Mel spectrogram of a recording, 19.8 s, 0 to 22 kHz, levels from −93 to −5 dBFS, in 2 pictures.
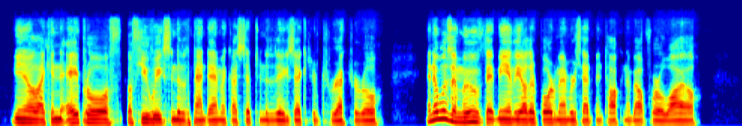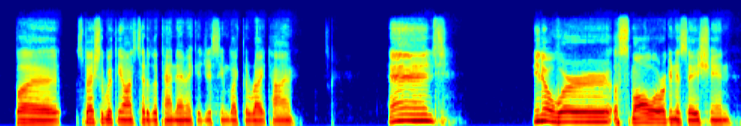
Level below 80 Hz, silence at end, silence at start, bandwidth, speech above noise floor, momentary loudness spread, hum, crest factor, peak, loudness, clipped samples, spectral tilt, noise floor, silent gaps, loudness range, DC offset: -54 dBFS; 0.15 s; 0.15 s; 12 kHz; 69 dB; 10 LU; none; 12 dB; 0 dBFS; -13 LUFS; under 0.1%; -6.5 dB/octave; -82 dBFS; none; 5 LU; under 0.1%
